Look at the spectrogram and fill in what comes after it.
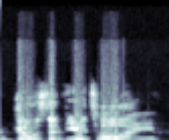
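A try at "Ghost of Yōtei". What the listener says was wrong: You are not pronouncing it correct. Bro, the name is it's fucking phonetic. Yo Toy. Where's the other O in Yo Toy?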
